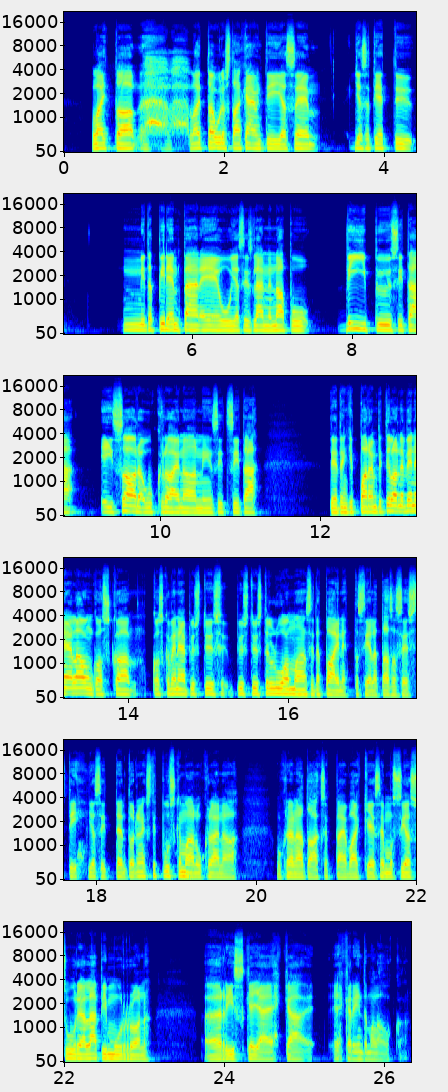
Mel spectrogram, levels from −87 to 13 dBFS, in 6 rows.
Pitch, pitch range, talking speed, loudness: 130 Hz, 115-140 Hz, 125 wpm, -21 LUFS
